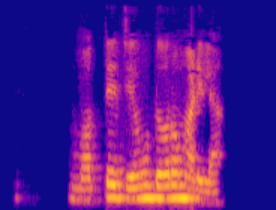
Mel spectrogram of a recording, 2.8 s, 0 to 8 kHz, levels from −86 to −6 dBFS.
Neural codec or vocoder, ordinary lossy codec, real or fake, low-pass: none; MP3, 32 kbps; real; 7.2 kHz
